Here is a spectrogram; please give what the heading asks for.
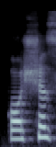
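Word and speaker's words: cautious: तो यहाँ पर देखिए कॉशस है, कॉशस TI है, या ऐसे भी आप याद रख सकते हैं कि TI है।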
